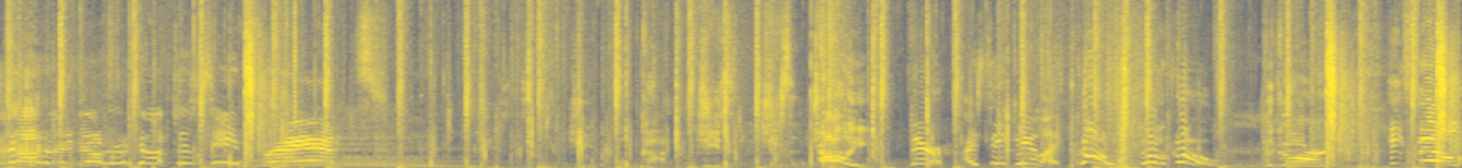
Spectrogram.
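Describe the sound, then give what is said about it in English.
Firecrackers crackle in rapid, uneven bursts of sharp pops, loud, while people shout and call out over the noise throughout. “I'm out of firecrackers.”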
